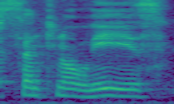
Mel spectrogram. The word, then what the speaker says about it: Sentinelese: So we got the North Sentinelese people. I think I pronounced it right.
